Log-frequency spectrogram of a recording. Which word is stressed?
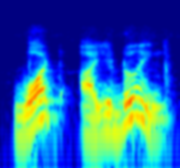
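what. The word what is stressed. "let's focus on what"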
